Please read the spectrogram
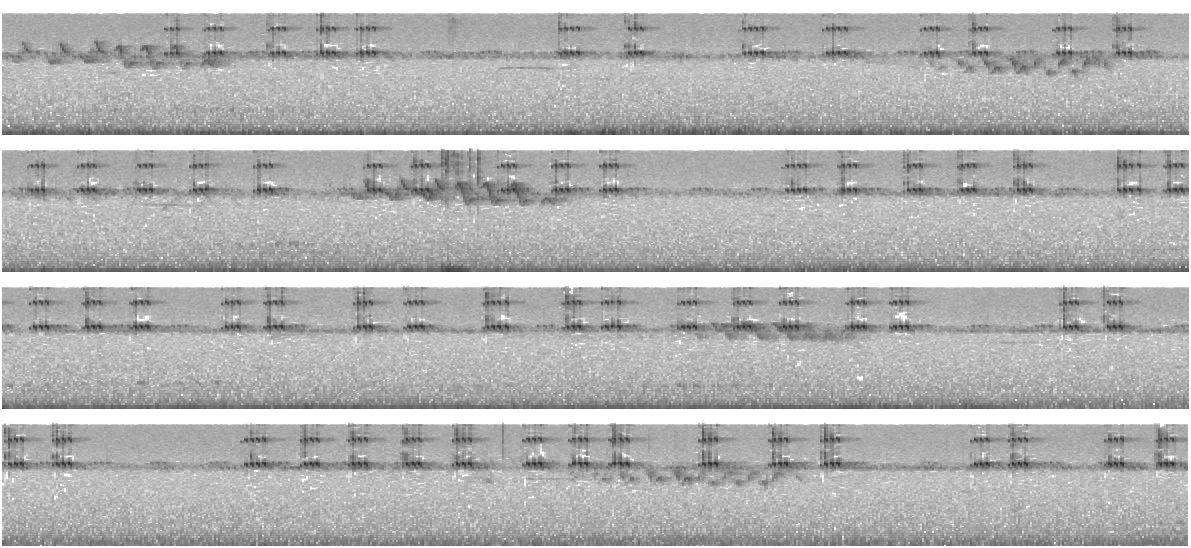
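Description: Cricket chirping in short, evenly repeated high pulses, several a second, with brief pauses now and then. A few short falling trills sound over it, and a low rumble underneath stops abruptly about two-thirds of the way through.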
